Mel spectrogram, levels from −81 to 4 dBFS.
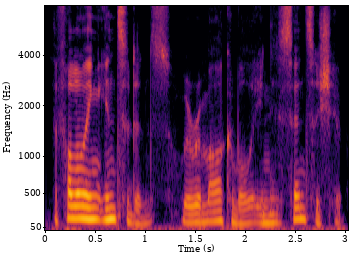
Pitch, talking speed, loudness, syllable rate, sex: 120 Hz, 160 wpm, -18 LUFS, 6.5 syllables/s, male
